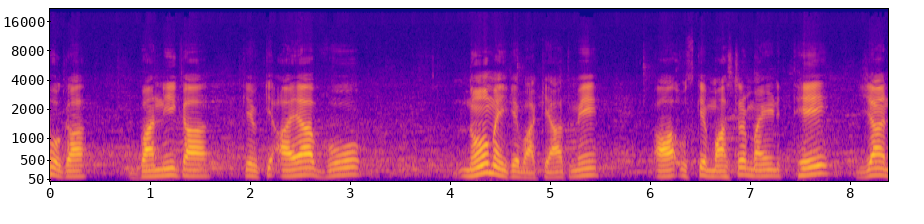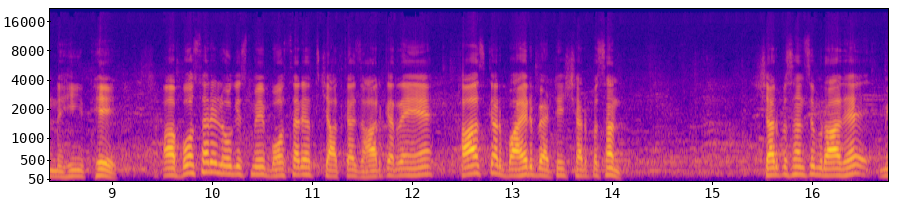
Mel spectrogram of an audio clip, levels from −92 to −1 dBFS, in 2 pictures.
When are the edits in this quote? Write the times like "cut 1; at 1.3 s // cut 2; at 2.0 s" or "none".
none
